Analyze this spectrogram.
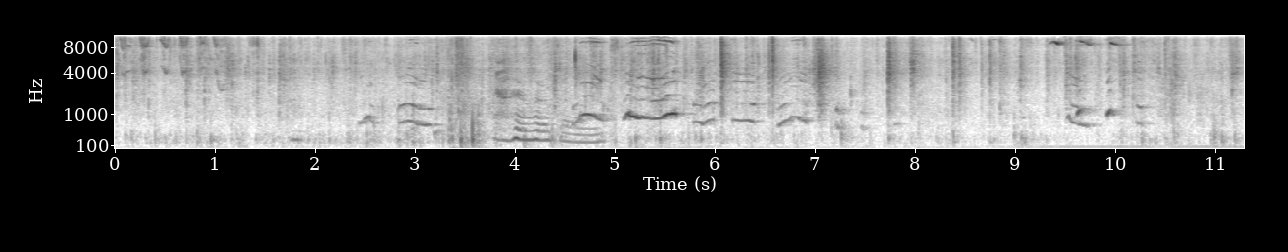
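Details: Tamaskan puppies at five weeks old, a litter whining in overlapping, wavering high cries that rise and fall, bunched through the middle and returning near the end, with a soft human voice and rustling behind.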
